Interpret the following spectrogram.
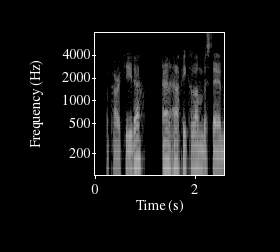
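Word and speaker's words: Aparecida: Lady of aarish today that's how you pronounce it a paraka and happy Columbus Day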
